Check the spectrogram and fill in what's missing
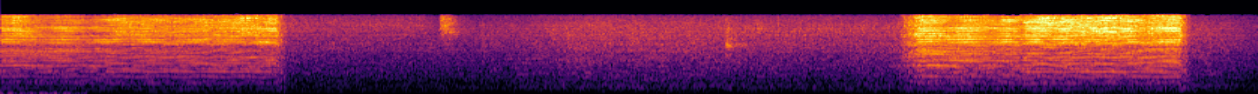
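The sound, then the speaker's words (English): Sewing machines buzz in a factory: two loud, steady motorized runs of about two seconds each, separated by a stretch of quieter mechanical hum and clatter, with no talking. “Bill says this factory's got a very efficient buzz.”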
